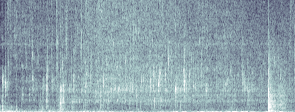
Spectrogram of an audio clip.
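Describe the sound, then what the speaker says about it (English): Meatballs browning in a hot pan for spaghetti in tomato sauce give a steady, close sizzle and crackle, with occasional spatters and a sharp clank near the end. "Now I'm putting the meatballs in."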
